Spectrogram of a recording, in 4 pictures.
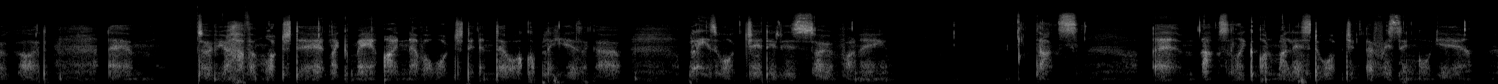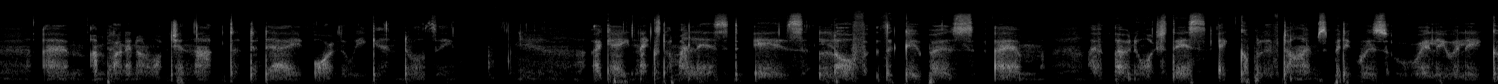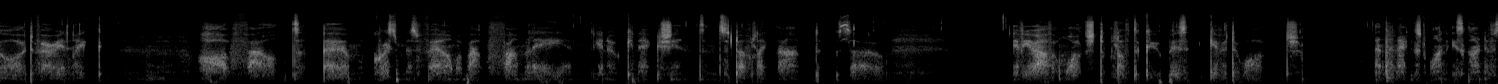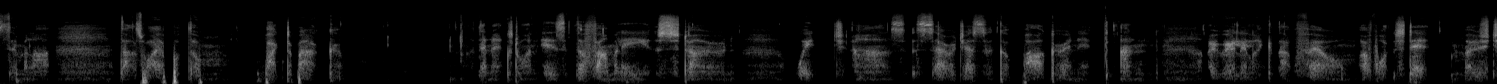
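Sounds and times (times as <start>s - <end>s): woman whispering: 0.0s - 9.0s, 10.2s - 31.0s, 31.9s - 38.9s, 40.0s - 43.0s, 43.6s - 48.4s, 49.5s - 59.9s
small sharp mouth clicks: 9.4s - 10.4s, 19.8s - 20.3s, 48.7s - 49.7s.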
